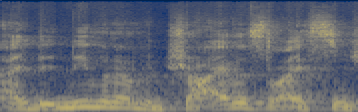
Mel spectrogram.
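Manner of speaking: usual speaking voice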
